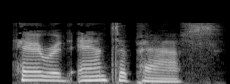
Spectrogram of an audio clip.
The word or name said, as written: herod antipas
